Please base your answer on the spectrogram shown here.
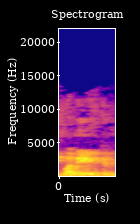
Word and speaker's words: Punnett: कहीं कहीं किताबों पर पुनेट लिखा होता है, पुनेट हो या पनेट हो, कोई अलग अलग प्रोनाउंसिएशन कर सकता है, तो आपको कंफ्यूजन नहीं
